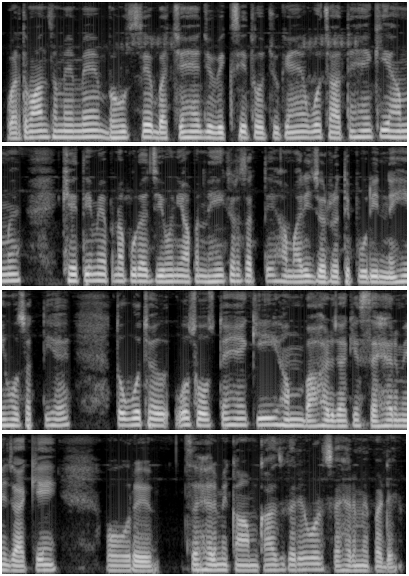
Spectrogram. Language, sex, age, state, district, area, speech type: Hindi, male, 60+, Rajasthan, Jaipur, urban, spontaneous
